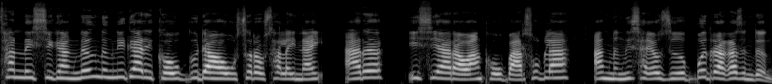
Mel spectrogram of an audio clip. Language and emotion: Bodo, angry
